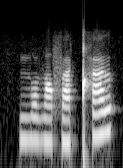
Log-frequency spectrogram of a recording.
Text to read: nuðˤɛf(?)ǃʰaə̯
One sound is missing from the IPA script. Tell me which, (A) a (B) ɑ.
A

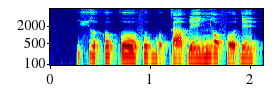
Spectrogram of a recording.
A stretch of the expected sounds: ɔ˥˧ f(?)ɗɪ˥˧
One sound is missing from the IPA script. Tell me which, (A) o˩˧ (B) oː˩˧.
A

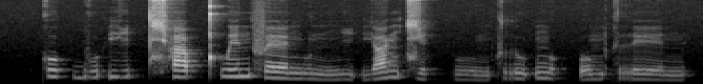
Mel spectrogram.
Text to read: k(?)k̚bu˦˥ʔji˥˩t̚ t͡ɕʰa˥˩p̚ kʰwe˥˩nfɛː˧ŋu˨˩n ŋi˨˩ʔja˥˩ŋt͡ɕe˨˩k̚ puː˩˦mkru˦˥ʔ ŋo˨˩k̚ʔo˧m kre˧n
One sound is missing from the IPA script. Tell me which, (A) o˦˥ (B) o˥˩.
B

